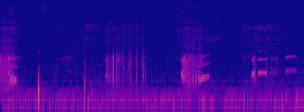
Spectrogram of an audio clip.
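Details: Light snoring: soft, snorting, rattling breaths with brief squeaky whistling tones on some breaths.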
